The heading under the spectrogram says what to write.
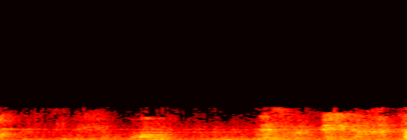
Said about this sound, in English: I hear a dog barking.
